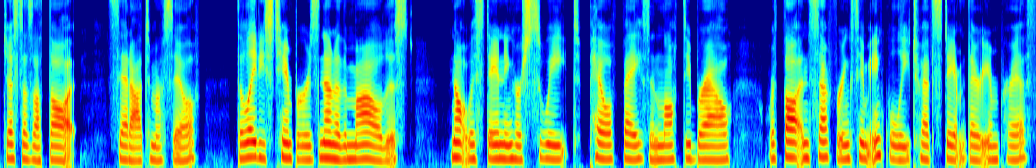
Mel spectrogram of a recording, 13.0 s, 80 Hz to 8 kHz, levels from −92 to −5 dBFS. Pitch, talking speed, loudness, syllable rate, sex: 200 Hz, 160 wpm, -20 LUFS, 4.6 syllables/s, female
